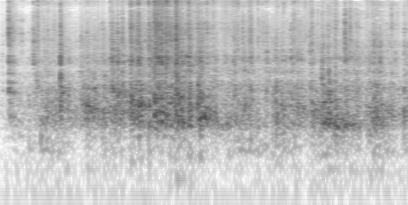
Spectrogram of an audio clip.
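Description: Dishes being washed by hand in a basin of water: water sloshing and splashing, with crockery clinking against other crockery.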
